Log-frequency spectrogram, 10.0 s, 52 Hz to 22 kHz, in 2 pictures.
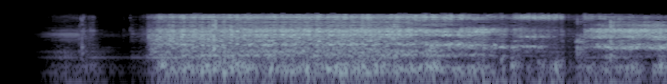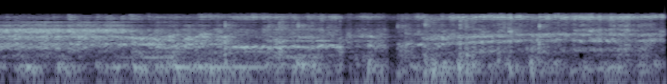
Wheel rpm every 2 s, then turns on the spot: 30, 100, 100, 100, 140.
none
